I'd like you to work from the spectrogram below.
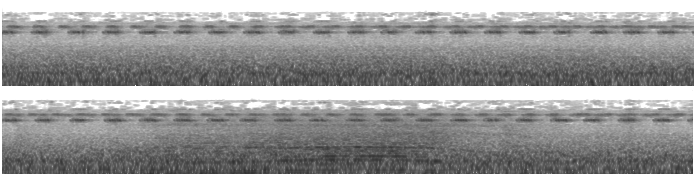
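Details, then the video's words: Crickets chirping at night on a summer evening: a steady, high-pitched pulsed chirp repeated about three times per second, over a soft low rumbling background with faint broader noise midway. "Calming Cricket Sounds for Relaxation"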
